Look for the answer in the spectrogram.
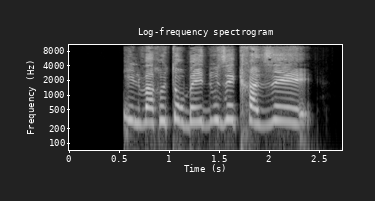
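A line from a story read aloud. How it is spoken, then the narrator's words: Moaning. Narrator (French): gémit Selden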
